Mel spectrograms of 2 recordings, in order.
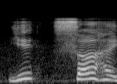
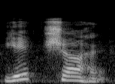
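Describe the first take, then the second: First: "स" said as a slow, drawn-out dental s hiss, higher and louder; slow drawn-out "स" with a sharp dental hiss. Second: "श" said as a slow, drawn-out sh with the tongue back, as in shalgam; palatal sh. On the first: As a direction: stretch out "स" as a hissing s from the teeth. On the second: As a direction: stretch out "श" as a hushing sh. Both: Shown as a demonstration. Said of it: "स और श में अंतर है".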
